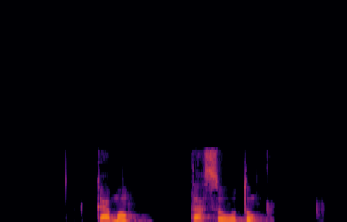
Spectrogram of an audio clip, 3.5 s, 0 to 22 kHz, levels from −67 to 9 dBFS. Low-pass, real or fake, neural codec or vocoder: 7.2 kHz; real; none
